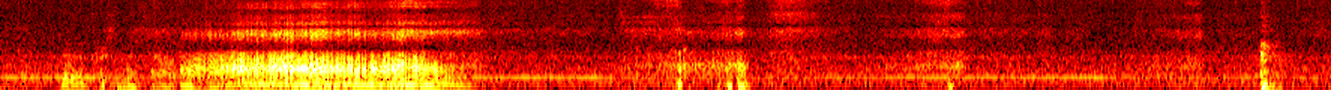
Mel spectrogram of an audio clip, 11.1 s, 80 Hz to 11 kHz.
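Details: 7-year-old dog sleeping gives a single long, rough, rattling snore, then quiet breathing with small snuffles over a steady background hum; snoring.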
